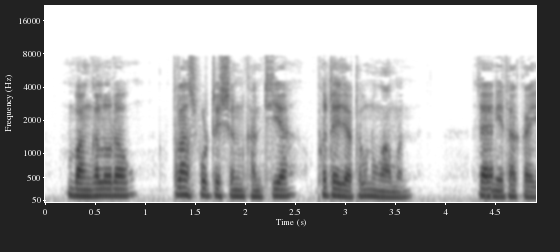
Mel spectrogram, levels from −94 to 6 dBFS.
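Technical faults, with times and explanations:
throughout: rough, grainy speech with noise between harmonics and a dulled top band, likely from low-delay AAC compression, AAC-ELD at a bitrate around 32 kbps.
2.24–2.29 s and 4.40–4.49 s: AAC frame loss with concealment. Smeared, noisy patches right after "बांगालरआव ट्रान्सपर्टेसन" and again later, where the decoder patched about 30 ms and then about 60 ms from earlier spectrum.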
